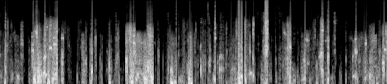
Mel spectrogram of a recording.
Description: Ambience Thunder; Cinematics; Warsongs; Warsong Prologue

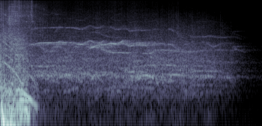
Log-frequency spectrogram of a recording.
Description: On Beat Solo; Warframe; Temple

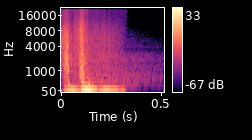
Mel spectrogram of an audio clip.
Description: Gallop Default, Animals, Foley, Steps; Bromius

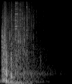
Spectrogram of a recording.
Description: default step, steps; Characters; Ambient; Sprout Farmers

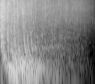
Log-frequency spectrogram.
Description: Brood Projectile Impact; Warframe; Oraxia

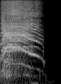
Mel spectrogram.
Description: Forest Rodent Vocal Pain; Vocals; Warframe; Characters

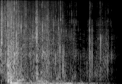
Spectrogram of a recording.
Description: Step Sludge, Footsteps, Walk; Warframe; Characters; Tenno

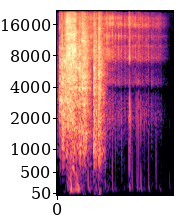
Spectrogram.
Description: Pistol Clip Eject; Warframe; Grineer; Grineer Akimbo Pistol

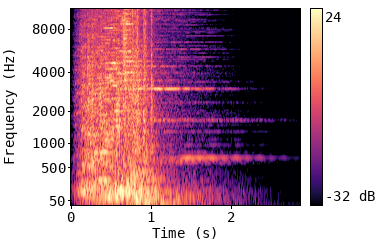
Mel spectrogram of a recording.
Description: Shield Start Charge; Vehicles; Abilities; Thano Mech; Warframe; Nechro Mech

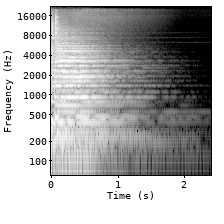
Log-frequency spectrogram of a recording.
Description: Shawzin Phrygian Chord H; Warframe; Duviri

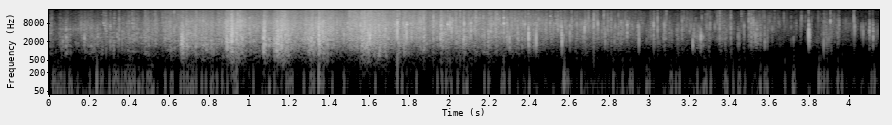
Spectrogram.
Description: Ice Slide Small; Warframe; Venus Open World; Venus Landscape; Ambience

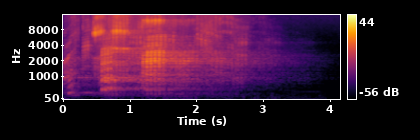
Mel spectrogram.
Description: Sentient Lair Exterior Creature; Warframe

